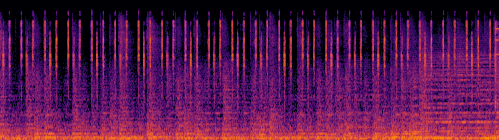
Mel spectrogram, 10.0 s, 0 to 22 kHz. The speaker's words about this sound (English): Your 10 seconds are ticking.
